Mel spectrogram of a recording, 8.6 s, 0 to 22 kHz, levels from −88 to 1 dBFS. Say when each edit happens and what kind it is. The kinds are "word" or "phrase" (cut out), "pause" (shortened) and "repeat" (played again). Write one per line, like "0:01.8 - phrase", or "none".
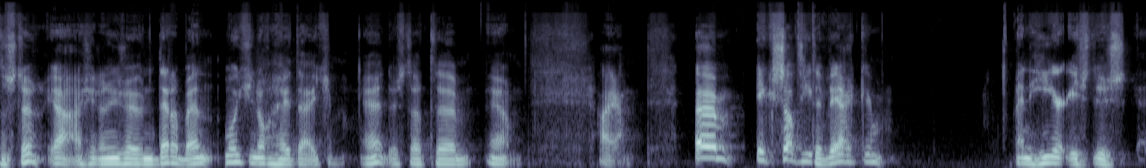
0:01.7 - word
0:05.6 - pause
0:06.1 - word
